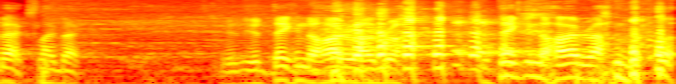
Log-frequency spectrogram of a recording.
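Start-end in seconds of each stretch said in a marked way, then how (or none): 1.7-5.1 laughing. Real, not acted. Laughing teasing spotter.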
